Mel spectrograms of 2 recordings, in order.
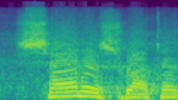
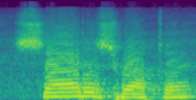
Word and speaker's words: Saraswata: Saraswata, that's with a long A in the beginning, Saraswata is his patronymic.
